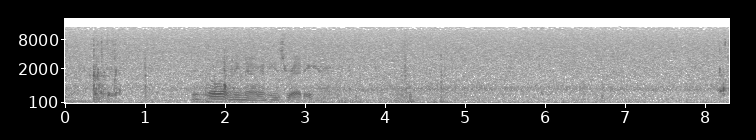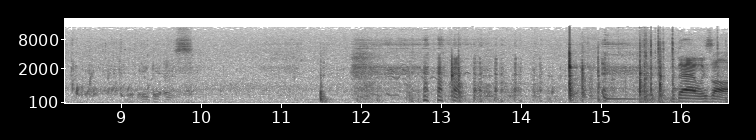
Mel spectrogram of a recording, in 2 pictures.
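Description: A fishing reel clicks as a man winds it.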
